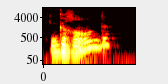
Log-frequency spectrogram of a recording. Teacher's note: And regarding the feminine form, you will pronounce it grande. Okay, don't insist on the final E, but then pronounce this D, grande, and then exactly the same pronunciation, grande.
